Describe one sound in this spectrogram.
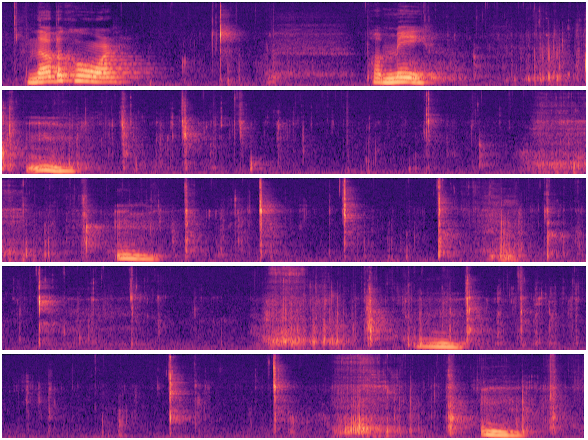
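A young woman makes short pleased humming sounds, close to a microphone.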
